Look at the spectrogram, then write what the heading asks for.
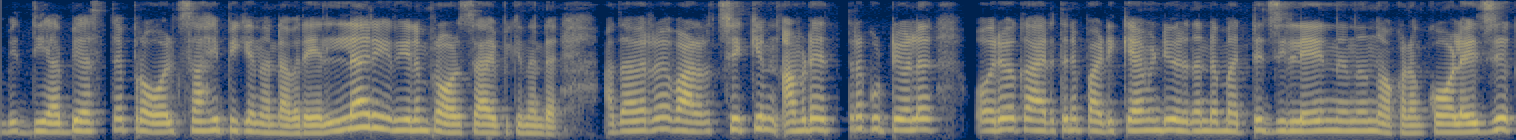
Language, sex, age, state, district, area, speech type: Malayalam, female, 60+, Kerala, Kozhikode, rural, spontaneous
